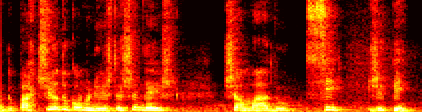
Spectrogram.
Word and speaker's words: Xi Jinping: Partido Comunista Chinês chamado Si Jipim. Embora se escreva Xi, se pronuncia si jipim.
